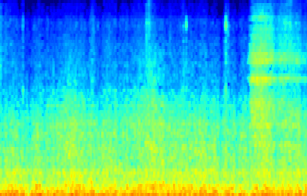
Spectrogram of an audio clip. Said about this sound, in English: It's an on the road podcast, baby. This is what we're doing. We're driving back home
